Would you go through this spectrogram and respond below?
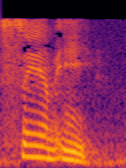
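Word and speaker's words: SAMe: It's pronounced SAM-E.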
